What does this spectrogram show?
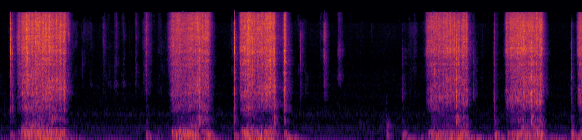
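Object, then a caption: Lemon rind on a steel rasp grater. A whole fresh yellow lemon, solid and held in one hand, is rubbed back and forth across a long stainless steel rasp grater held in the other, with the zest falling onto a white cutting board. Several long, bright rasping scrapes of the rind on the metal teeth come in separate strokes, with brief quiet gaps between them.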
